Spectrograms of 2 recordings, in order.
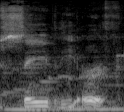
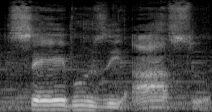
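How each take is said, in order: First: It is said in plain English pronunciation. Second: It is said with a Japanese accent.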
